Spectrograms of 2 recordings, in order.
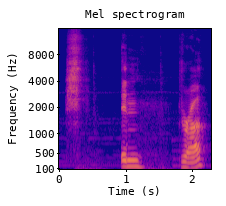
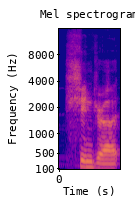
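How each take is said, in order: First: The word is said slowly in separate parts. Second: The word is said smoothly in one go. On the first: "slow like uh voice out the word Shindra" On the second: "in fluent common"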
